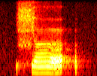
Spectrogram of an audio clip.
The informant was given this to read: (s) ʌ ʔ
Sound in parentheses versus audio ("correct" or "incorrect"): incorrect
